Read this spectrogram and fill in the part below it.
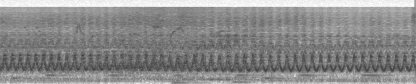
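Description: A classic toy fire engine wails a loud, continuous warbling siren up close, rising and falling steadily without pause.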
